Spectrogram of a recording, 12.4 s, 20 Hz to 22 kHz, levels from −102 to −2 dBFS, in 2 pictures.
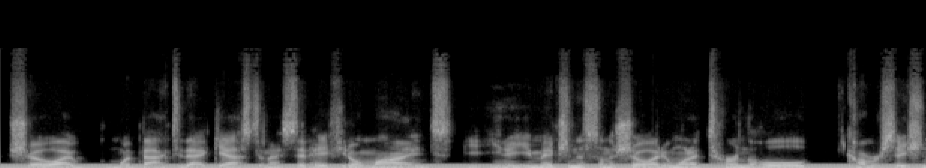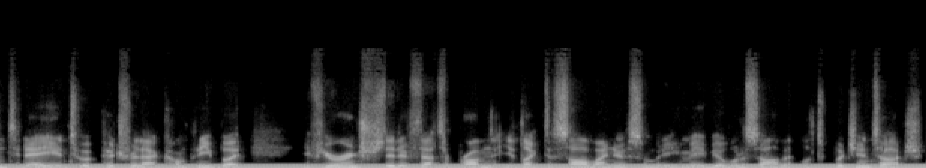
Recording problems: electrical hum; loud; throughout; 60 Hz, 6 dB below the speech

